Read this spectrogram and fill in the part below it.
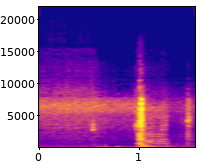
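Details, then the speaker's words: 1973 Porsche 914 sitting 3 years, key turned to run without cranking: single short whir from the fuel pump stopping within a split second; pump not staying on to prime, cause unconfirmed. "Okay, so the pump fires for a split second, but doesn't keep going."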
